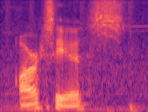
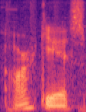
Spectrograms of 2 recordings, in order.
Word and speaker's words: Arceus: Arceus. Or should I say Arceus, because it's not pronounced Arceus. And I don't know why. Is it because it sounds like arse when you say it?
